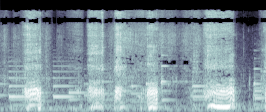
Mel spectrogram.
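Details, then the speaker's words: A puppy with a cold-like illness possibly linked to a sudden temperature drop, normal temperature, no purulent eye or nose discharge, eating normally, kennel cough ruled out, gives a run of short, harsh coughs with sneezing, suspected bronchitis. "小豆馅不停地咳嗽打喷嚏，它的症状像感冒了，但是又不停地咳嗽，就是这种咳嗽，你们"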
